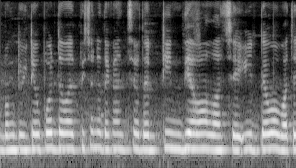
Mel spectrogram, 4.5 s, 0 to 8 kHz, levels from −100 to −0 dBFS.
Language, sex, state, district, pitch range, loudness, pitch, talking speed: Bengali, female, Assam, Hailakandi, 225-240 Hz, -15 LUFS, 235 Hz, 200 wpm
